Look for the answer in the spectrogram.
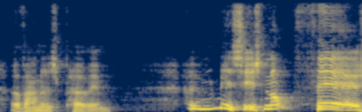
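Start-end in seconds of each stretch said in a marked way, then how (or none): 1.9-3.6 wail. A narrator's reading. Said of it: "she wailed".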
